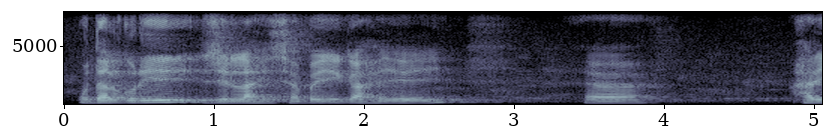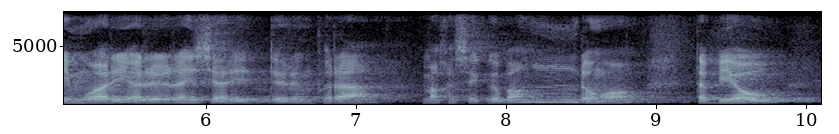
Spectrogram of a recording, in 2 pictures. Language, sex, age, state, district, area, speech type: Bodo, male, 18-30, Assam, Udalguri, rural, spontaneous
